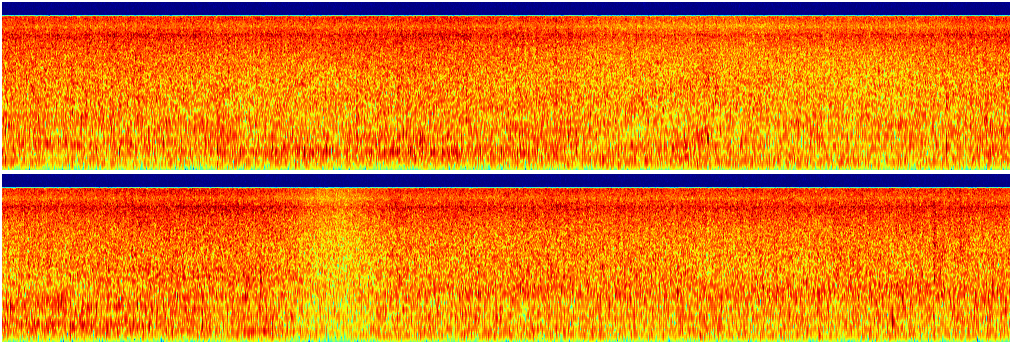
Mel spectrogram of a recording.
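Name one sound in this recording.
Water splashes and trickles over a small sluice box.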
